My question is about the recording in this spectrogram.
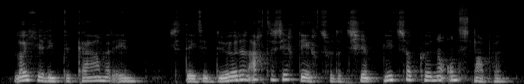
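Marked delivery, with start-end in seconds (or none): none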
